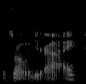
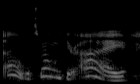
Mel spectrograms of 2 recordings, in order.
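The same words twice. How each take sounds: First: Said in the usual way. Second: High-pitched mimicry of a nosy question; mock the questioner in a higher voice; imitating tactless dinkus. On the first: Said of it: "straight up be like". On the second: Some dinkus asking about the eye, high-pitched mock imitation. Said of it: "dinkus who's like".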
